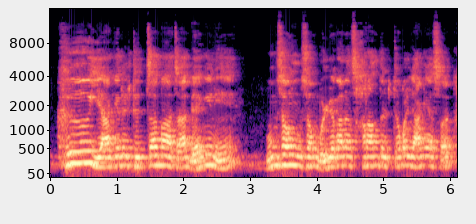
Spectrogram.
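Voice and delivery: ordinary talk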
